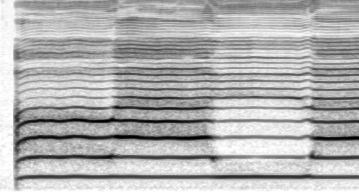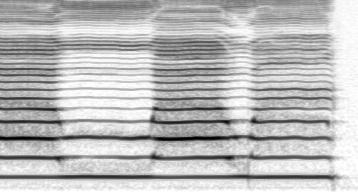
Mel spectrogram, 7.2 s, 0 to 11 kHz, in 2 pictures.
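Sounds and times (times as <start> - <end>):
person vocalizing vowels: 0.2 - 7.0.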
